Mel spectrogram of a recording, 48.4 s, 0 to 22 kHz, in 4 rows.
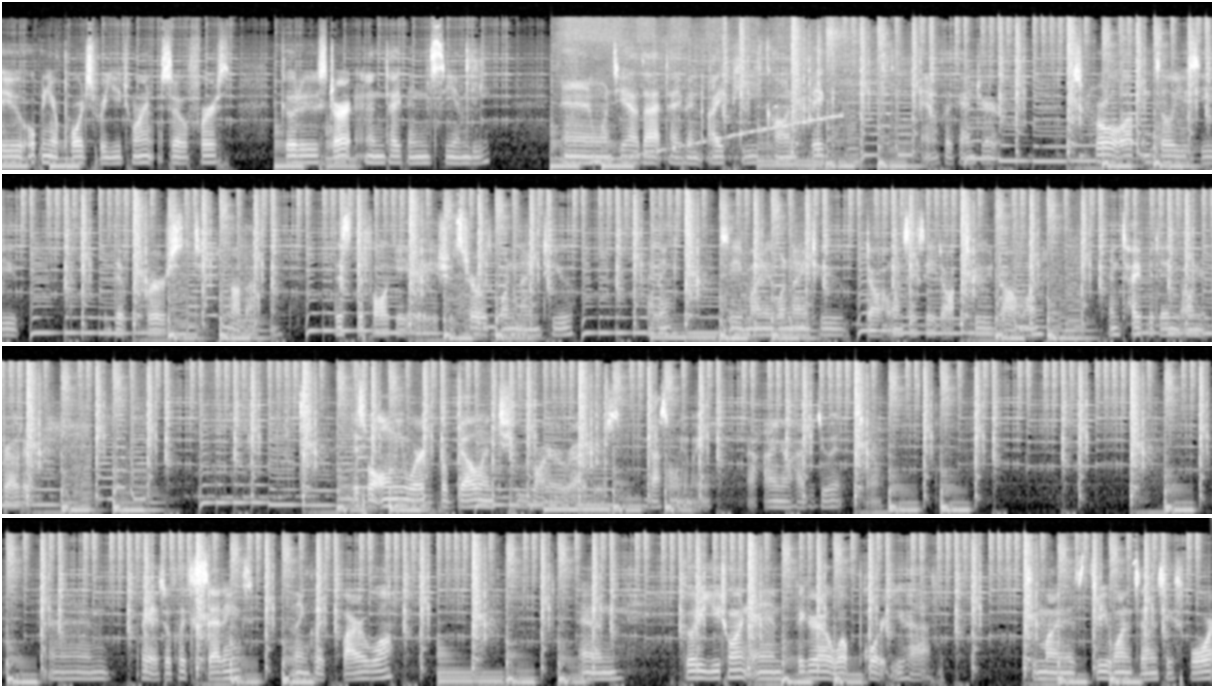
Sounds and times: Speech: 0:00.0 - 0:04.9, 0:05.6 - 0:08.4, 0:09.2 - 0:10.0, 0:10.7 - 0:12.3, 0:13.1 - 0:17.8, 0:18.6 - 0:22.6, 0:23.2 - 0:24.6, 0:27.7 - 0:33.1, 0:36.7 - 0:40.3, 0:42.1 - 0:45.7, 0:46.6 - 0:48.4
Music: 0:00.0 - 0:48.4.

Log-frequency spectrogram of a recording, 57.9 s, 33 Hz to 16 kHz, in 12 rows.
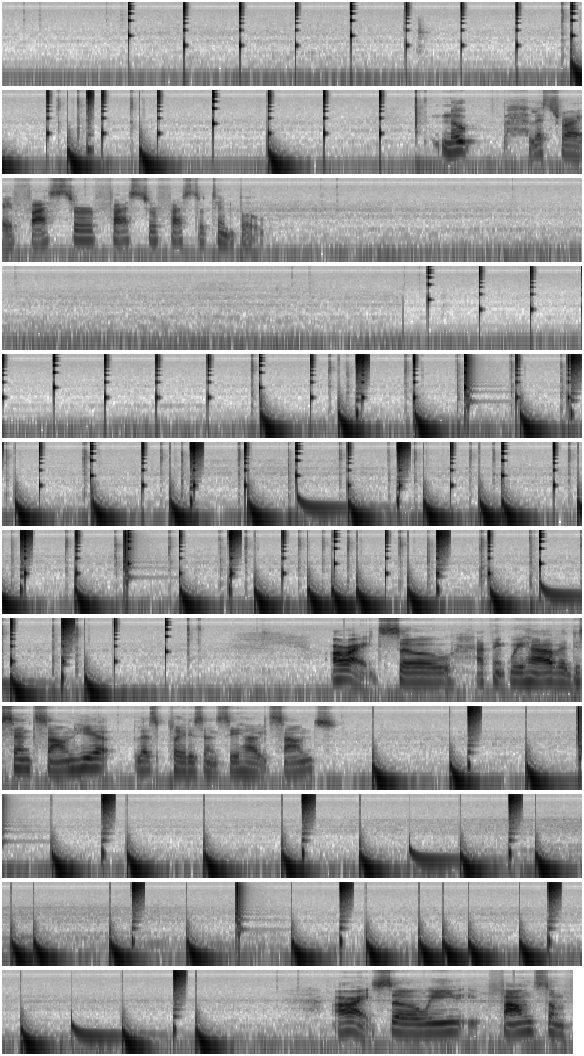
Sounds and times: Music: 0:01.0 - 0:08.2, 0:18.0 - 0:35.4, 0:41.8 - 0:55.2
Speech: 0:08.4 - 0:11.9, 0:36.6 - 0:41.5, 0:55.9 - 0:57.9.

